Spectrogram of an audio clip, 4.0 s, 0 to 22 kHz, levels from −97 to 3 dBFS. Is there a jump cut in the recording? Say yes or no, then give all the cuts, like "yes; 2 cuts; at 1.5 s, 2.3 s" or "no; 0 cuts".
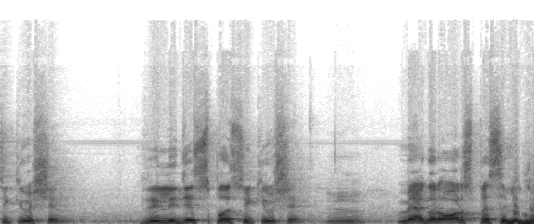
no; 0 cuts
